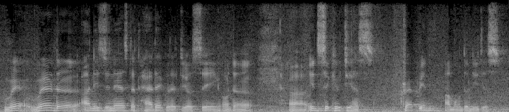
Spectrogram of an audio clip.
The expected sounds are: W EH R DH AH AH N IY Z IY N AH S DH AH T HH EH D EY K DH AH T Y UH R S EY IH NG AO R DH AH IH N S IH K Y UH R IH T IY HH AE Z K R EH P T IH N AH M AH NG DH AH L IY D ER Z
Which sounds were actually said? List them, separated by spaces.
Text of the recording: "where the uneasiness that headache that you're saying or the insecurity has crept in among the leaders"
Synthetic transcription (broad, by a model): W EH R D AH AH N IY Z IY N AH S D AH T HH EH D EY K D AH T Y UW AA S EY IH NG AO R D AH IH N S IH K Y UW R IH T IY HH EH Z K R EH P IH N AH M AH NG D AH L IY D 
